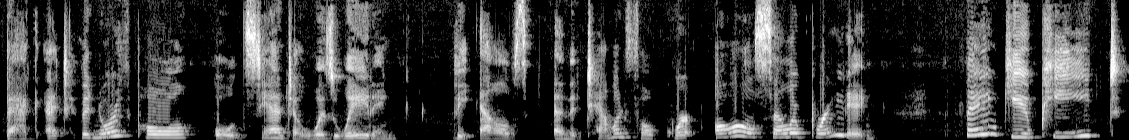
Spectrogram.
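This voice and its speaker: A woman reading a rhyming children's storybook aloud as narrator, in an expressive sing-song way. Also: medium pitch, slow pace.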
